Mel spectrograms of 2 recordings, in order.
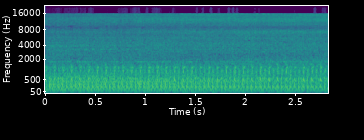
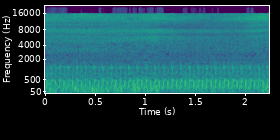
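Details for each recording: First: It does. I can hear it building pressure already. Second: Campbell Hausfeld air compressor that had locked up from water damage, cleaned and running again: a steady hiss over the pump's fast chugging as it builds pressure, with air escaping at a bad blowoff valve that needs replacing.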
